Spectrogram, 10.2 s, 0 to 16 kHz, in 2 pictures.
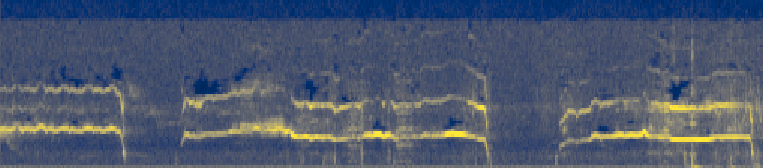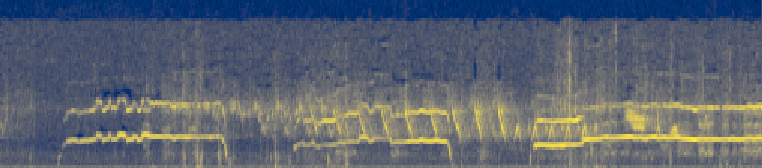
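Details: White-tailed eaglet on an Estonian nest, 8 June 2018 around 6:54 pm, calling for a parent to feed her: drawn-out high whistles, level then falling off, with some rapid quavering notes and nest rustle.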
